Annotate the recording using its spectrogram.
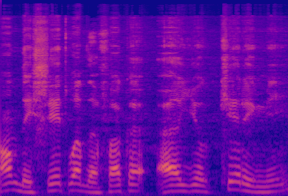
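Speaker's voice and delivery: put-on American accent in English. Retelling their character stopping dead at the map's limit: American accent. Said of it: "j'ai un accent américain complètement parfait".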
